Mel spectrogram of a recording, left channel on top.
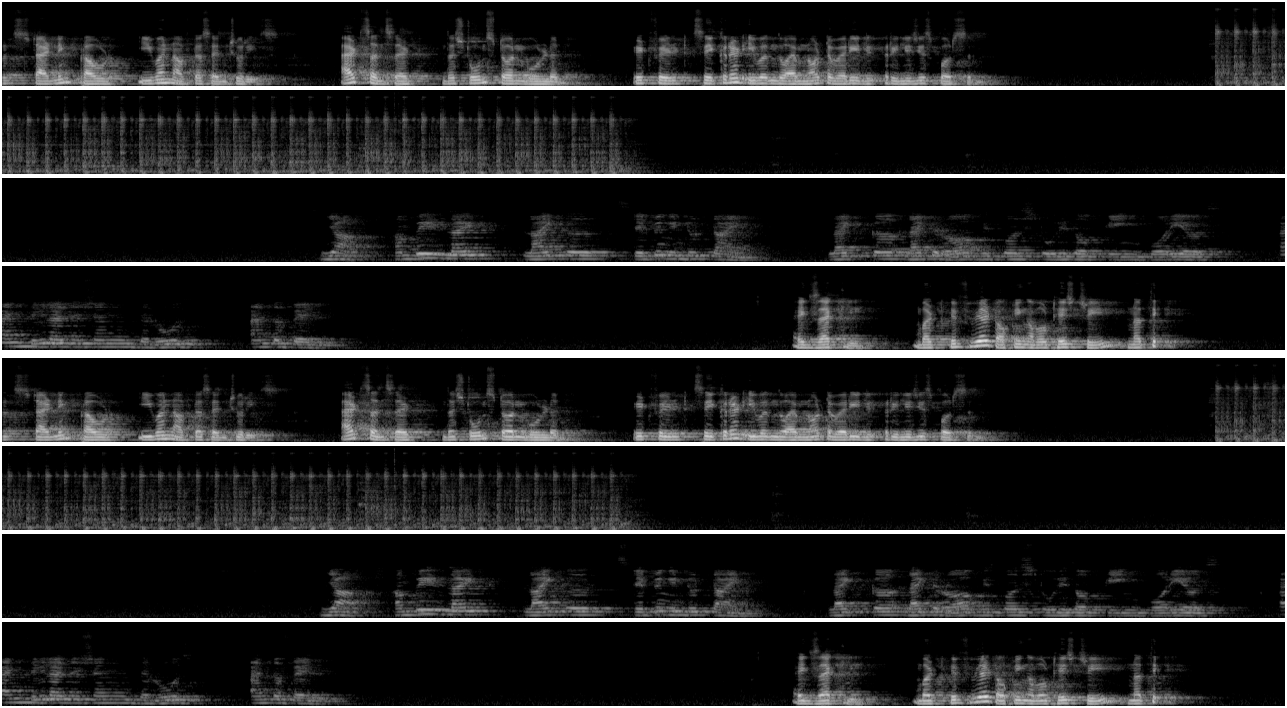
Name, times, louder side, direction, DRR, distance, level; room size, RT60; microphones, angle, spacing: voice 1, 0.0-2.7 3.4-4.1 4.4-5.6 6.3-9.8 46.4-47.1 47.6-50.0, equal, 30° left, 6 dB, 1.6 m, -21 dB
sound 1, 12.1-19.0, left 2 dB, 85° left, 7.5 m, -37 dB
voice 2, 12.5-12.8 14.5-14.6 15.7-15.9 16.4-16.8 20.5-20.6 28.8-30.5 30.9-31.6 32.0-33.2 33.9-37.8 38.4-40.4 41.0-41.8, left 1 dB, 10° right, 5 dB, 6.6 m, -37 dB
28.0 x 24.5 x 7.6 m, 0.77 s
head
